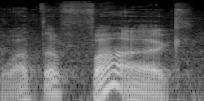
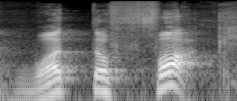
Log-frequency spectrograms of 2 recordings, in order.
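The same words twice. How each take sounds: First: Low, hushed disbelief; softly puzzled, under your breath; quiet bafflement. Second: Loud, drawn-out disbelief; louder bafflement. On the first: Puzzled by Zoe moving her foot away, quiet bafflement. First puzzlement in retold footsie story. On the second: Foot pulled away a second time, louder bafflement. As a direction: draw it out, higher and incredulous. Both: Retold or imitated.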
